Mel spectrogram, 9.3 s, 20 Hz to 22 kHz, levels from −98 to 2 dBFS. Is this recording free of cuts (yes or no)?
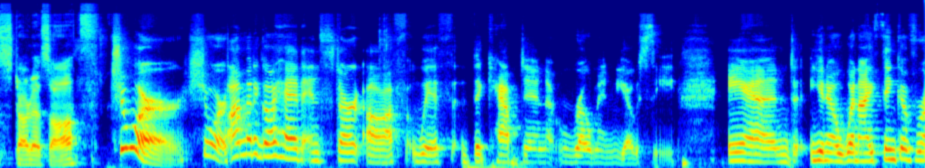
no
